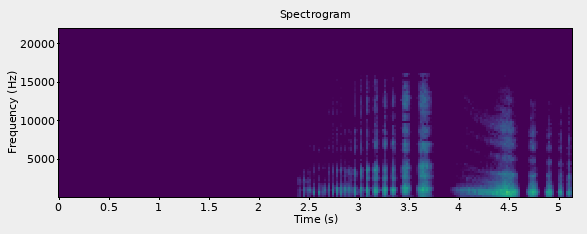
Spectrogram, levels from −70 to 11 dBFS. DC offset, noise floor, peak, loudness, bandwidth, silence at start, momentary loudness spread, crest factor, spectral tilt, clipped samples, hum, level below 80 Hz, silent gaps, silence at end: under 0.1%; -86 dBFS; -6 dBFS; -27 LUFS; 16.5 kHz; 2.45 s; 21 LU; 26 dB; -2.5 dB/octave; under 0.1%; none; -68 dBFS; none; 0 s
